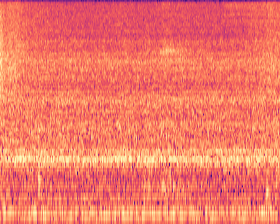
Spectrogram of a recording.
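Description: Near silence: room tone, a faint steady hiss with a low hum and a thin constant high tone.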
